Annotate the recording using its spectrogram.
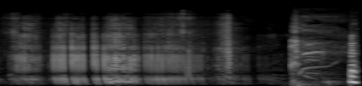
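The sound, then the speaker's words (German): A male cat purrs loudly, a steady rhythmic rumble in pulsing bursts, ending with a brief rustle and a short shuffling noise. “Ich hoffe, was wir da hören, ist Schnurren und nicht Kotzen vom Kater.”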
